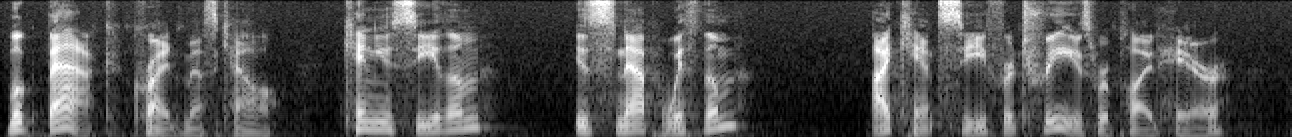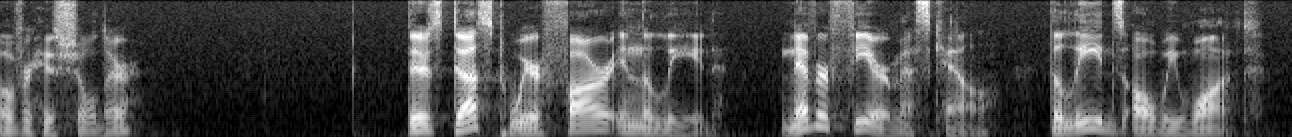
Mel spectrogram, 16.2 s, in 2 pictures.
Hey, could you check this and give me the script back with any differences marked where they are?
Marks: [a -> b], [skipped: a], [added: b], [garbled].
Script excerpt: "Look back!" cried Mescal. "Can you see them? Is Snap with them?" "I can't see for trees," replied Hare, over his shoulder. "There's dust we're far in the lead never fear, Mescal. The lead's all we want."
"Look back!" cried Mescal. "Can you see them? Is Snap with them?" "I can't see for trees," replied Hare, over his shoulder. "There's dust we're far in the lead never fear, Mescal. The lead's all we want."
